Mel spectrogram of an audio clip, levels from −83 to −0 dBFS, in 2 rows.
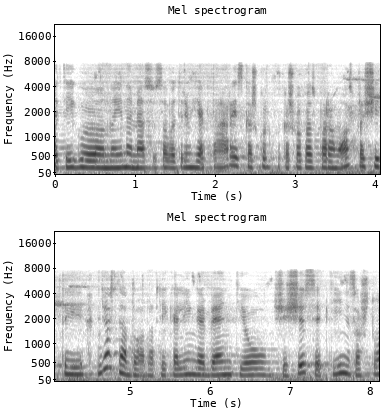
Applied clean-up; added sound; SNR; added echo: none; Bird; 18 dB; reverberation time 1.2 s.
